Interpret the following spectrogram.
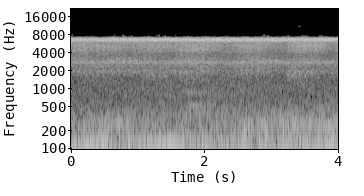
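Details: Steady wall of male cicada song at summer dusk in Georgia, USA, meant to attract females: a level, piercing high whine with hissy texture and a faint, wavering low hum.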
